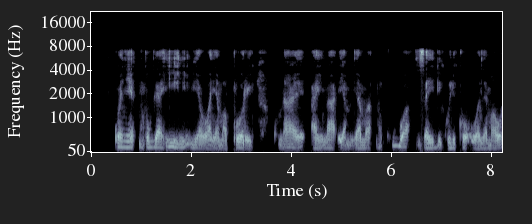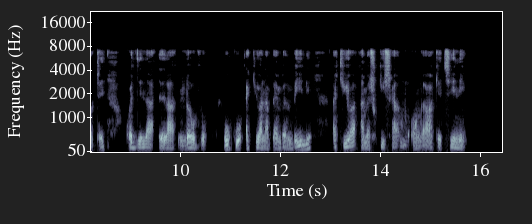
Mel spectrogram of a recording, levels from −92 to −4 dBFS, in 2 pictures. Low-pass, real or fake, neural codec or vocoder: 7.2 kHz; fake; codec, 16 kHz, 4.8 kbps, FACodec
